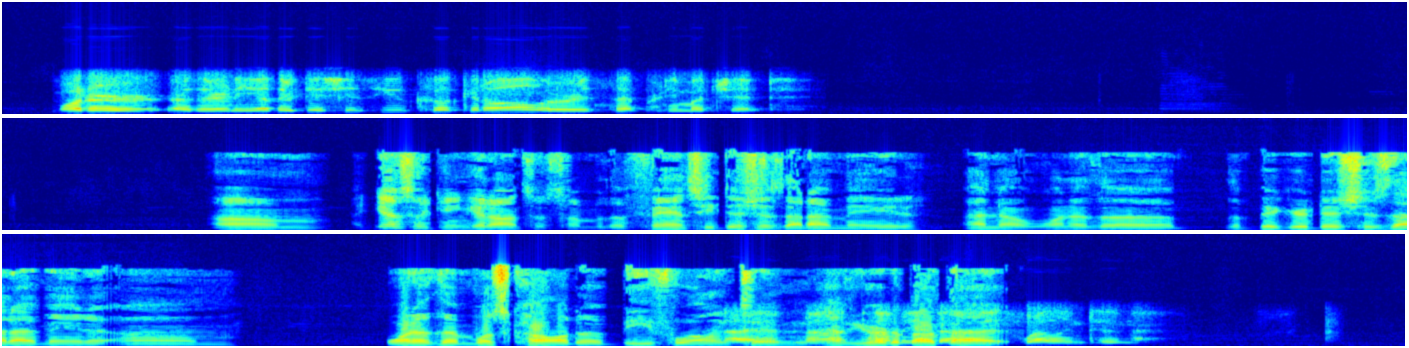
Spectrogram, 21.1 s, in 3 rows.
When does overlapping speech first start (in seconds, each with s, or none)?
17.6 s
